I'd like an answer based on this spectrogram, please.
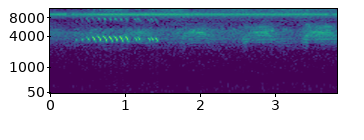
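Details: Insects calling in an open-field strawberry patch during seedling planting, captured on a dropped smartphone: one high, rapid train of about a dozen pulses lasting about a second, then only faint, hissy high buzzing.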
